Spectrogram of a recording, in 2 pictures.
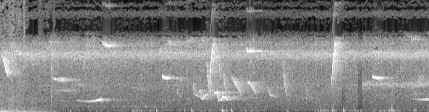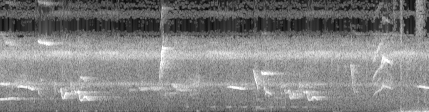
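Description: Several birds chirping and whistling in woodland: short calls that sweep up and down and overlap, over a steady high hum. Background music fades out about a second in and comes back near the end.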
